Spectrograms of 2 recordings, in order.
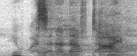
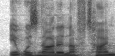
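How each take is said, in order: First: Hushed, breathy aside; whispered punchline. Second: Said in the usual way. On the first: Real, not acted. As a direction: drop to a whisper for the reveal. Confides the outcome, repeating it.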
